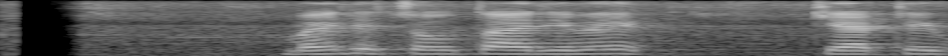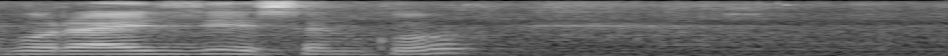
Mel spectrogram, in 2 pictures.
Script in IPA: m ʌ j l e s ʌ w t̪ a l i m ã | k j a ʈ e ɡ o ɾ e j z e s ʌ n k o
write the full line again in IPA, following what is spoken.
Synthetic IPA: m ʌ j l e t͡s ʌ w t̪ a ɾ i m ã | k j a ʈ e ɡ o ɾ a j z e s ʌ n k o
